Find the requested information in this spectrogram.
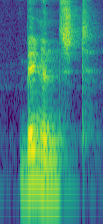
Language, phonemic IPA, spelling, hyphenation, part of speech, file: Dutch, /ˈbɪ.nənst/, binnenst, bin‧nenst, adjective, Nl-binnenst.ogg
- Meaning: innermost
